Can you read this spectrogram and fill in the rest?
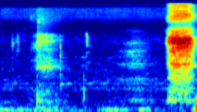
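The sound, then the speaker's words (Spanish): A sharp, abrupt hiccup, followed by a fainter catch and then a loud, breathy rush of air near the end. No talking. “Tengo hipo.”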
